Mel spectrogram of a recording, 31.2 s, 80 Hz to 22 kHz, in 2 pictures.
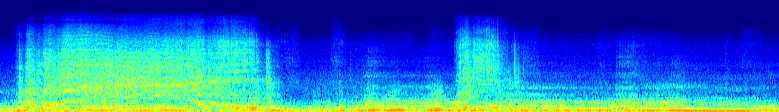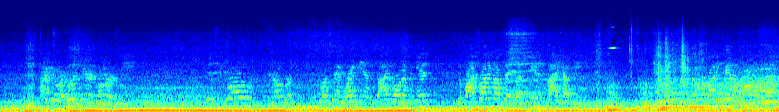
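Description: Coyote Stock drag-racing Mustang with a Ford 5.0 Coyote V8 doing a burnout at the starting line: the engine is revved high over spinning tyres for about five seconds. There is another short burst of revving about nine seconds in, engines idle steadily in between, and they rev rising again near the end as cars stage.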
